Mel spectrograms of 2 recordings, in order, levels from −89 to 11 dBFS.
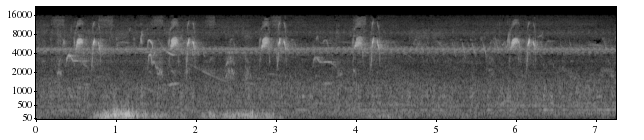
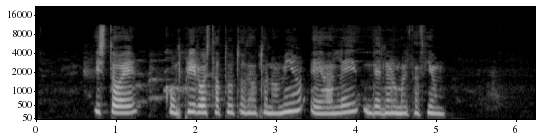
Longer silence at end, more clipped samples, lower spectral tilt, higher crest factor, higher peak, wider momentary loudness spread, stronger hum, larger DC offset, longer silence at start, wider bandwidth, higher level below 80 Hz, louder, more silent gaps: second, 0 s vs 1.15 s; neither; second, -1.5 dB/octave vs -5 dB/octave; first, 22 dB vs 16 dB; first, -2 dBFS vs -10 dBFS; first, 16 LU vs 7 LU; neither; neither; second, 0 s vs 0.75 s; first, 16 kHz vs 11.5 kHz; first, -48 dBFS vs -66 dBFS; first, -19 LUFS vs -25 LUFS; neither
